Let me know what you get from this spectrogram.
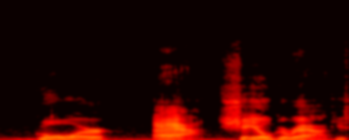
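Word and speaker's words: Sheogorath: Shay O Gore at Shay O Gorath.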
